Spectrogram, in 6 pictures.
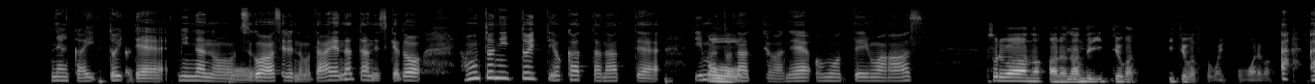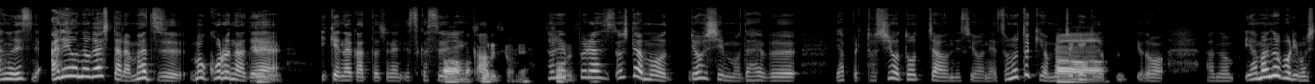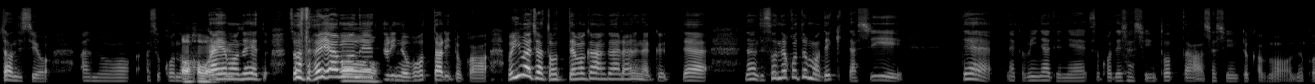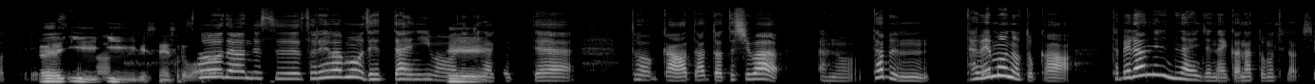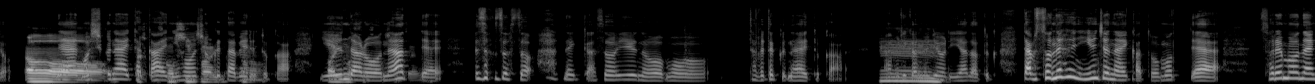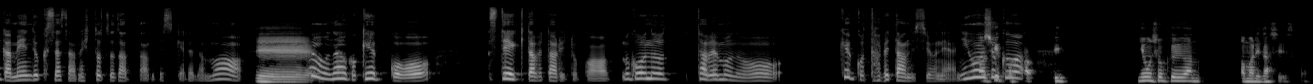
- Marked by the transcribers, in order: unintelligible speech; "食べられないん" said as "たべらんねんねないん"; tapping
- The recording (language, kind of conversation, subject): Japanese, podcast, 一番忘れられない旅の思い出は何ですか？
